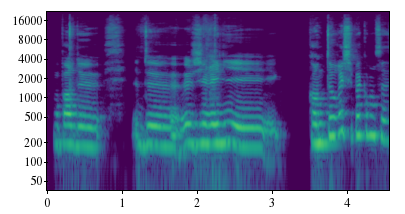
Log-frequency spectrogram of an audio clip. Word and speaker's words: Cantore: On parle de Girelli et Cantore, je sais pas comment ça se dit?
